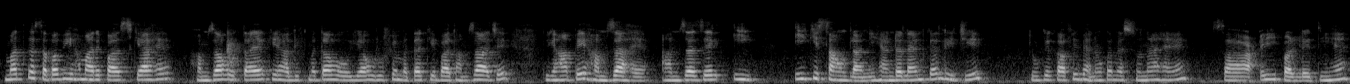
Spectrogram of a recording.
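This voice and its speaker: Woman teacher explaining recitation rules, warm dark tone, slow drawn-out examples, lo-fi recording. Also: mid-range voice, steady tone, a little hiss or hum. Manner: patient, instructive, drawn-out demonstrations. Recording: dull lo-fi audio.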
